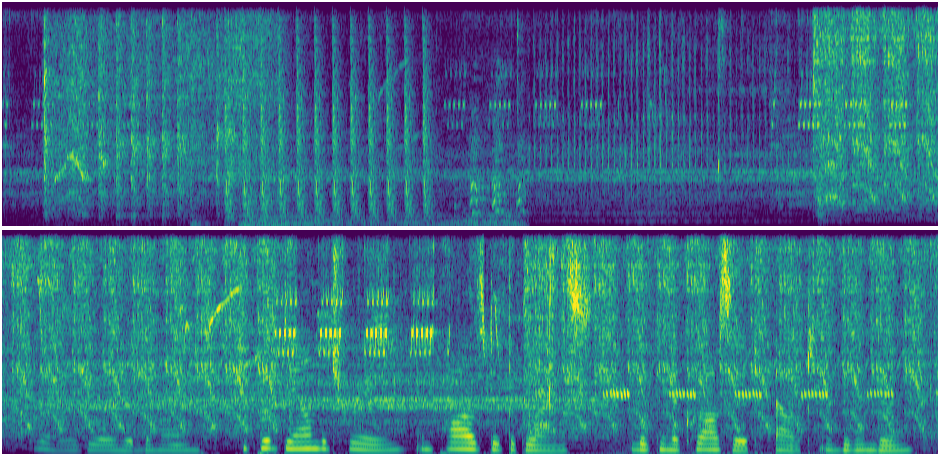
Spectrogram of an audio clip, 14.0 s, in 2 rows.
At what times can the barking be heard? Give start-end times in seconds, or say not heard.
not heard.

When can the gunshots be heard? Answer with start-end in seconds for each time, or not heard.
1.6-3.4.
